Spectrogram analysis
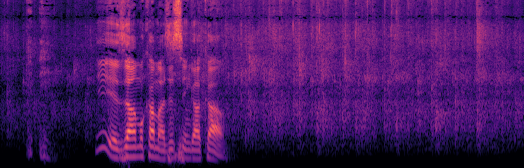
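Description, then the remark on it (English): A church audience breaks into steady, moderate applause for themselves and for the Lord, a dense wash of many hands clapping that continues to the end, with a loud voice calling out over it early on. “Clap for yourselves and clap for the Lord.”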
